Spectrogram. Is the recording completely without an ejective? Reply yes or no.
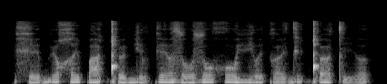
no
